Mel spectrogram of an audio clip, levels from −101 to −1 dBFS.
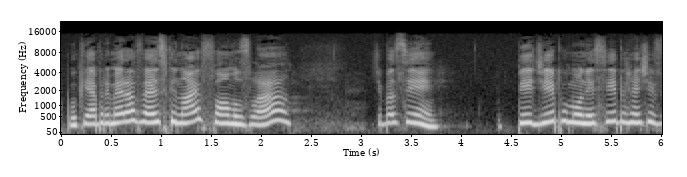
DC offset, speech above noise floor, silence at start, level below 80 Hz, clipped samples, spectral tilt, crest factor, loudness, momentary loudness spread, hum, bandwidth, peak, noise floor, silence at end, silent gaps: under 0.1%; 40 dB; 0.05 s; -56 dBFS; under 0.1%; -4.5 dB/octave; 16 dB; -20 LUFS; 10 LU; none; 14.5 kHz; -6 dBFS; -59 dBFS; 0 s; none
